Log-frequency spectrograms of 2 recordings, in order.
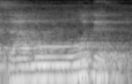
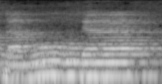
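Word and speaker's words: ثمودا: aja Min nabain kemudian samuda nah samuda ini sama dengan salasila tadi bacanya persis sama ketika stop bisa dibaca tsamud atau samuda kalau terus dananya dibaca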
